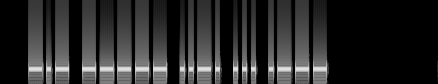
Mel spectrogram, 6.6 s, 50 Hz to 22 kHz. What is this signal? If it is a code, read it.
Morse code, heard as a keyed tone, about 18 wpm, 700 Hz. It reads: K0FSJ
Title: Speed Racing - USA 1x3 Call Signs 15wpm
